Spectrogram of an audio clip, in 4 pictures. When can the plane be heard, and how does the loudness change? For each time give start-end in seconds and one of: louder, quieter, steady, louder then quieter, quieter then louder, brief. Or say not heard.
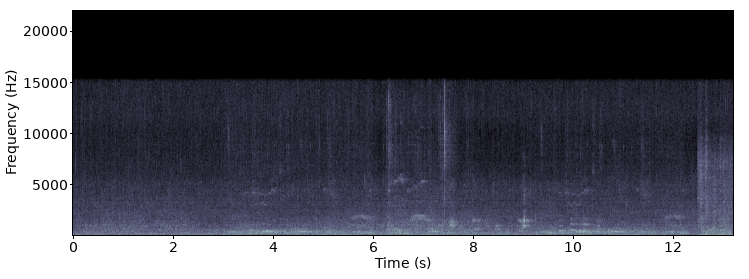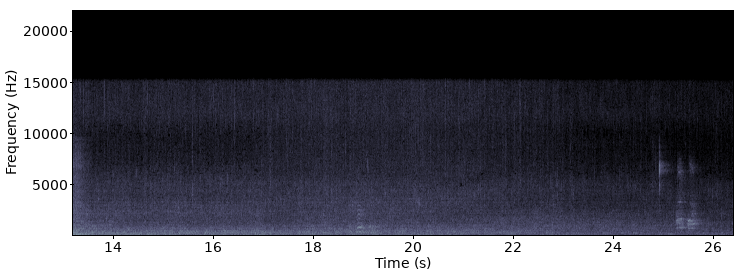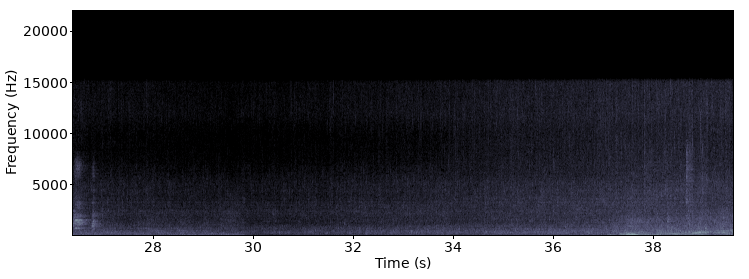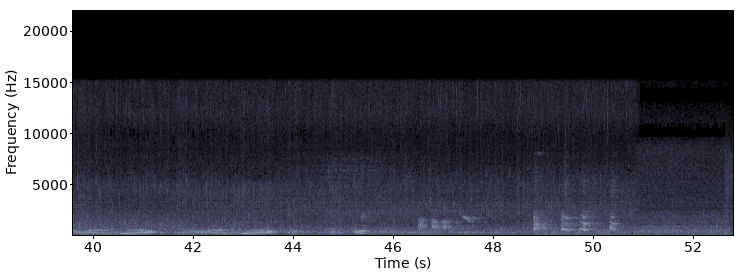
0.0-29.9 quieter.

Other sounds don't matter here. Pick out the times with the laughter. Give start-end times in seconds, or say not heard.
9.6-10.6, 18.7-19.4, 46.5-47.6.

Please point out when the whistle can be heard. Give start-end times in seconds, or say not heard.
not heard.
